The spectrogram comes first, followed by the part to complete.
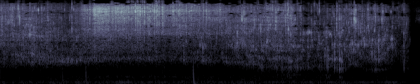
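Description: Water poured in a steady stream from a steel vessel into a steel bowl of dry urad dal and rice, splashing onto the grains as the bowl fills, to soak them.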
